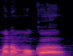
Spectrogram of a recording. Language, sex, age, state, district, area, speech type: Telugu, male, 18-30, Telangana, Nalgonda, urban, spontaneous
